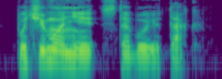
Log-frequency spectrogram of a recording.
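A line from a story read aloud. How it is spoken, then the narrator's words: Listless voice. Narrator (Russian): сказала она вялым голосом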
